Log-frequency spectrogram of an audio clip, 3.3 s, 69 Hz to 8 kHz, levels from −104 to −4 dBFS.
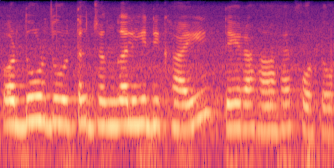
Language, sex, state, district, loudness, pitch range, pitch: Hindi, female, Haryana, Jhajjar, -15 LUFS, 210-240 Hz, 230 Hz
